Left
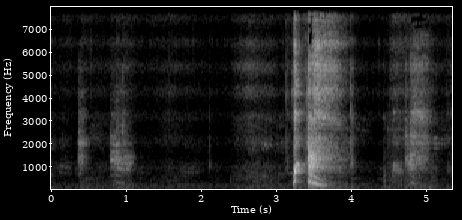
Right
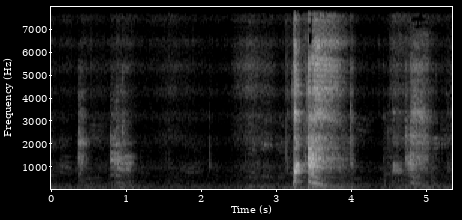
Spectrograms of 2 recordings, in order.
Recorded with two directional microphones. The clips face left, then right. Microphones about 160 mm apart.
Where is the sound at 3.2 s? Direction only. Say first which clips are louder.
Left 5 dB; 65° left (ahead or behind).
